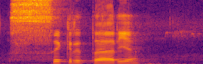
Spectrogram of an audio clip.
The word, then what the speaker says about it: secretária: Eu havia escrito secretária, cuja sílaba tônica é acentuada, é tá.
